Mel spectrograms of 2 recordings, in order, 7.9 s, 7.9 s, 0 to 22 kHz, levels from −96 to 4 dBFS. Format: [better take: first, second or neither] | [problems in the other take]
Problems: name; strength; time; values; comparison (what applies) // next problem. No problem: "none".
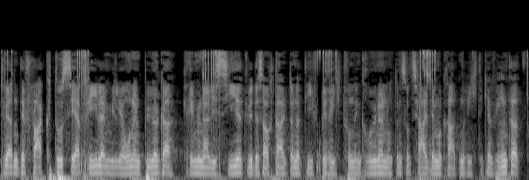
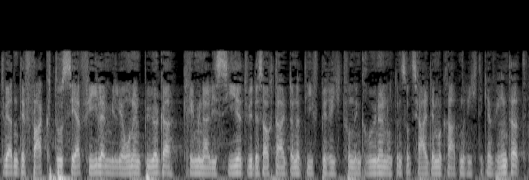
second | noise reduction (neural mask model Resemble Enhance denoiser)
